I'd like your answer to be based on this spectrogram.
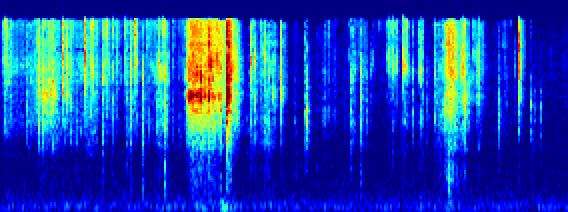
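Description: A solid white-blue soap bar, carved in a grid pattern and held in the hand, is shaved by a black utility blade that cuts small sticks and cubes off it. Quiet, bright, crisp scrapes and crumbly crunches come in irregular bursts, with a louder sustained shaving stroke near the two-second mark.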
